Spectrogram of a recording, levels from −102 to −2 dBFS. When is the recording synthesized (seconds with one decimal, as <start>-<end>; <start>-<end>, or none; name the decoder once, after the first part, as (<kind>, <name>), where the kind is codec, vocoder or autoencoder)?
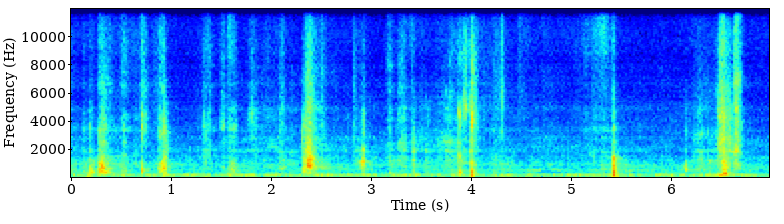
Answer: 0.0-7.0 (codec, SNAC)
